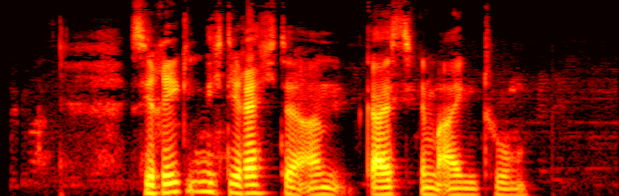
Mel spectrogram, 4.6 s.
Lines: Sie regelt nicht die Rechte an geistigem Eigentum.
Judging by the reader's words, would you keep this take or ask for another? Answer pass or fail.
pass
